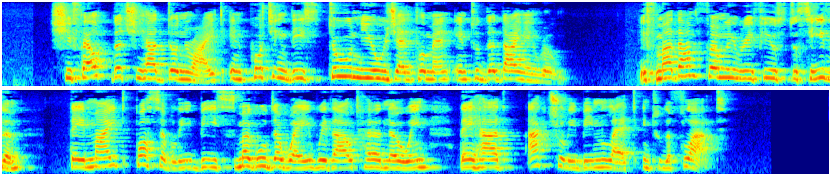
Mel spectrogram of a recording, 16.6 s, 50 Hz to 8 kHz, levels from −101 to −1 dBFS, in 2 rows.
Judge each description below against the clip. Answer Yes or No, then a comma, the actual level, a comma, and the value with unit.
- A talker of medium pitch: No, high, 230 Hz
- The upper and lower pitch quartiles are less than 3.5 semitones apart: Yes, average, 3.0 semitones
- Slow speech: No, average, 150 wpm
